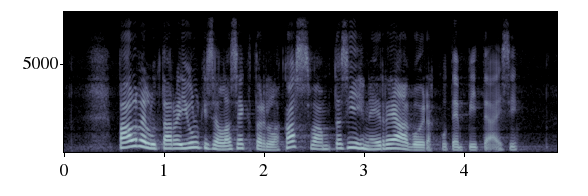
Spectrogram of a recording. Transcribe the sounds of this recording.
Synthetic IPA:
pɑlʋe̞lut̪ɑrʋijulkise̞lːɑse̞kt̪o̞ɾilːɑkɑsʋɑːmut̪ːɑsiːhene̞jre̞ɑɡo̞jdɑ̰kkut̪e̞mpit̪æ̰jsi

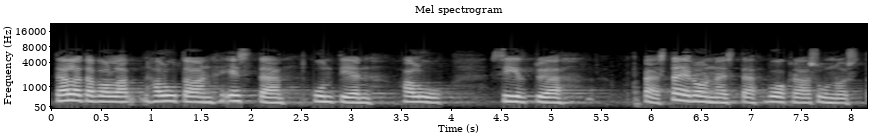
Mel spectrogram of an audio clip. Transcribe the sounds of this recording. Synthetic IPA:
t̪ælːæt̪ɑʋolːɑhɑluˑt̪ɑːnest̪æːkunt̪ienhɑluˑ | siːrt̪yæ | pæːst̪æeroˑnnæist̪æʋuokrɑɑsunːoist̪ɑ

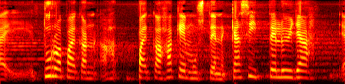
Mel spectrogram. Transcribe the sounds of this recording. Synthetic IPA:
t̪urʋɑpɑikɑnpɑikːɑhɑkemust̪enkæsit̪ːelyjæ

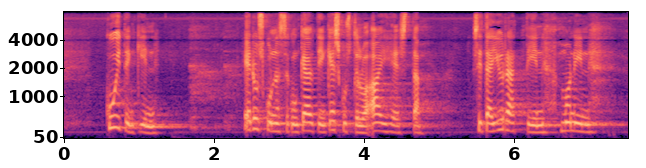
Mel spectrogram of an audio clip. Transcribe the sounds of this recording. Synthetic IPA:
kuit̪eŋkin | eduskunːɑsːɑkuŋkæyt̪iːŋkeskust̪eluɑ̰ʔɑiheːst̪ɑ | sit̪æjyræt̪ːiːnmonin

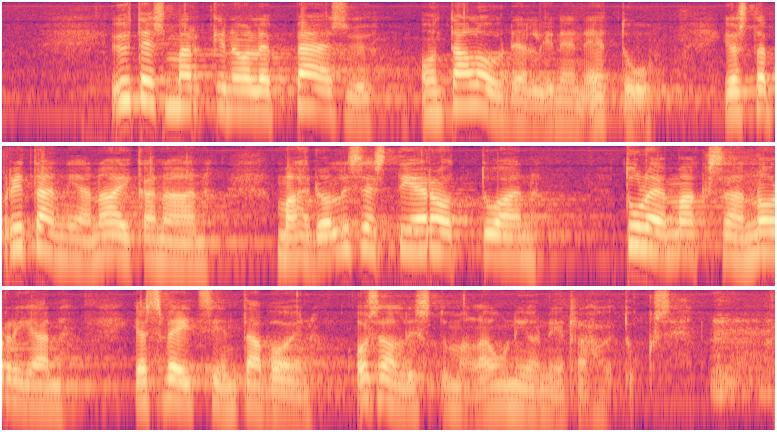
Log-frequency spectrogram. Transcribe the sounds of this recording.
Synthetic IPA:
yht̪eismɑrkːino̞ilːe̞pːæːsyo̞nt̪ɑlo̞wde̞lːine̞ne̞t̪ṵjo̞st̪ɑbrit̪ɑnːiɑnɑjkɑnɑːnmɑhdo̞lːise̞st̪ie̞ɾo̞t̪ːuɑn | t̪ule̞ːmɑksɑːnːo̞rjɑnjɑsʋe̞jt̪sint̪ɑʋo̞jno̞sɑlːist̪umɑ̰lːɑunio̞nḭnrɑ̰ɦo̞̰jt̪u̥kse̥ːn

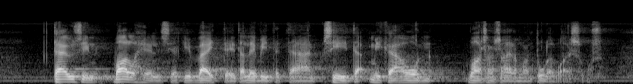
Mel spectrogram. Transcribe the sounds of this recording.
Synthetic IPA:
t̪æysinʋɑlheːlːisiɑkiʋʋæit̪ːeit̪æleʋit̪et̪æːnsiːt̪æ̰mikæonʋɑːsɑnsɑilɑʋɑnt̪ulḛʋɑ̰isuːs

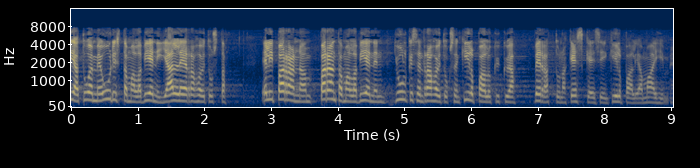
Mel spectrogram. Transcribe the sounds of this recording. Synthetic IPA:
iɑt̪uemːeuːdist̪ɑmɑlːɑʋienːijælːe̞ːrrɑɦo̞jt̪ust̪ɑ | ʔe̞lipɑɾɑnt̪ɑmɑlːɑʋienenjulkise̞nrɑɦo̞jt̪ukse̞ŋkilpɑiluk̟ykyæ | ʋe̞rːɑt̪ːunːɑke̞ske̞isiːŋkilpɑliɑmɑjhimːe

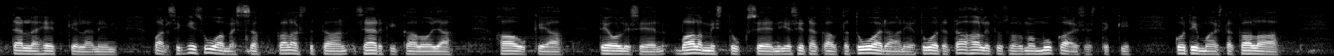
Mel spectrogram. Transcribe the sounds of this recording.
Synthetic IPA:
t̪ælːæhet̪kelːænin | ʋɑrsiŋkinsuomesːɑkɑlɑst̪et̪ɑːnsærkikɑlojɑ | hɑukeɑ | t̪eolːiseːnʋɑlmist̪ukseːnjɑsit̪ækɑut̪ːɑt̪uodɑːnjɑt̪uot̪et̪ɑːhɑlːit̪usohilmɑmmukɑisest̪ikːi | kot̪imɑist̪ɑkɑlɑː

